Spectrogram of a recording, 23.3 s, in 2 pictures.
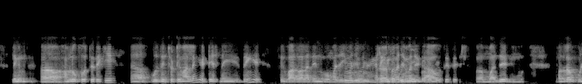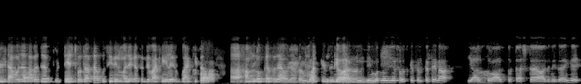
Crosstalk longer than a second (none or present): present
